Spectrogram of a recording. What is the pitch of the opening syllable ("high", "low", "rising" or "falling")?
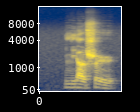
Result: falling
